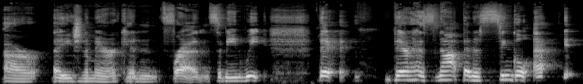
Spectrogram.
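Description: A woman with a low, unhurried voice co-hosts a podcast while congested, her words coming through her nose. She is reflective and halting, often starting a phrase again before finishing it. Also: lively intonation. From Tennessee. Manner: warm, reflective, halting with restarts. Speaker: podcast co-host. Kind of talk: casual podcast chat.

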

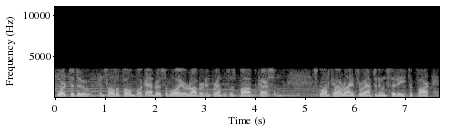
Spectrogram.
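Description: An actor playing a brooding police detective, narrating a 1950s radio noir drama in solemn, clipped poetic phrases. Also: male voice, mid-range voice, very animated, moderate pace, close to an everyday voice. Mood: somber, brooding. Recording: muffled vintage radio recording with music.

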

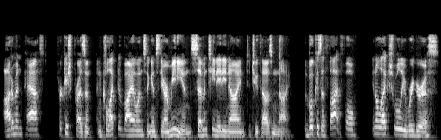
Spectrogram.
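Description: Husky, high-pitched male podcast host. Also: lo-fi sound. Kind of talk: podcast introduction and interview.

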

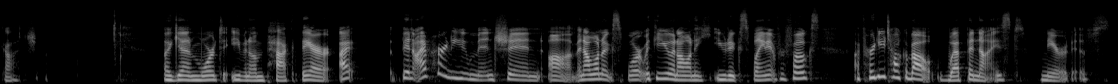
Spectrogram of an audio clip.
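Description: Very bright-voiced woman interviewer. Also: medium pitch, lively intonation, moderate pace, dry recording, clean studio sound. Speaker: interview host. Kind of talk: conversational interviewing.

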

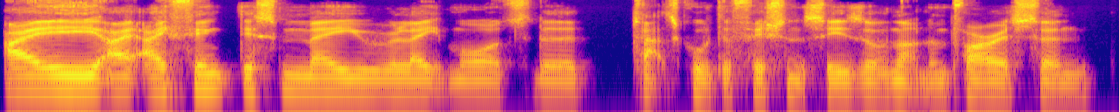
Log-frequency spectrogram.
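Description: Discursive man, lowish voice. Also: flat delivery, normal speed, clear, resonant tone, no echo, studio quality. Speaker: podcast co-host and pundit. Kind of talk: casual football punditry.

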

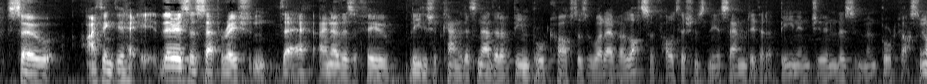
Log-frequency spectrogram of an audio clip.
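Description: Young guy in an interview, really low voice, pretty monotone, earnest and hedgy. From Wales. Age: young adult. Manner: earnest, thoughtful, with frequent hedges and restarts. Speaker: interviewee, student. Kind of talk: interview answers.

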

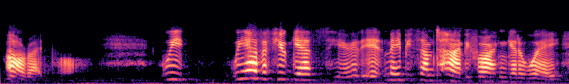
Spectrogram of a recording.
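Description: A woman's voice: on the high side, big pitch swings, fairly quick. An actress playing a sweet, trusting young woman in love in a 1940s radio drama, tender and earnest. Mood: worried. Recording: dull, tinny vintage radio recording.

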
